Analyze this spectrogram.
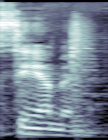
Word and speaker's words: salmon: He pronounced the L and salmon.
